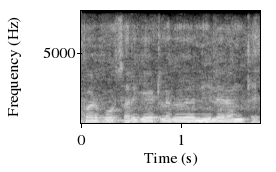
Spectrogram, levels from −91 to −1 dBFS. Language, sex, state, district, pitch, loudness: Hindi, male, Uttar Pradesh, Shamli, 115 Hz, -12 LUFS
